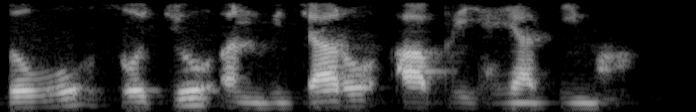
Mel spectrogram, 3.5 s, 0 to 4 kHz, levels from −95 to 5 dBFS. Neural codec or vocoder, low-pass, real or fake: none; 3.6 kHz; real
